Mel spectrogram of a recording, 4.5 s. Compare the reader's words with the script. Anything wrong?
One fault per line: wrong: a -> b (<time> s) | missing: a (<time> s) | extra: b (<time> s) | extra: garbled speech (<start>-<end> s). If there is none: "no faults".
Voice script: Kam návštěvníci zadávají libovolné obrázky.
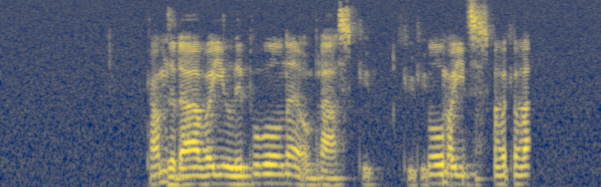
missing: návštěvníci (1.3 s)
extra: garbled speech (3.0-4.0 s)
